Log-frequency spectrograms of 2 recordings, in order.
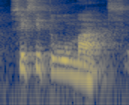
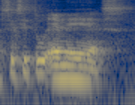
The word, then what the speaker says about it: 62MAS: out of 1962 so 62 mass or 62 masas uh just pick how you would like to pronounce it or read it so 62 mass for me that's how I do it so that's basically where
